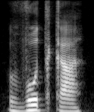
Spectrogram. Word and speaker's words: wódka: If we accept that it's been created in Poland, wódka. Repeat it after me. Repeat it in the chat. Wódka. Okay? That's the proper pronunciation that you're gonna use now.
